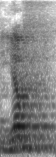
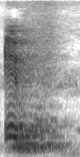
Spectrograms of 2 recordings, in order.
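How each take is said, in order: First: The letter name begins with a y sound. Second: The letter name begins directly with a vowel. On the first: The speaker calls it wrong. "बहुत सारे जन इसे पढ़ती यफ" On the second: The speaker calls it right. "यफ ने है एफ है"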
